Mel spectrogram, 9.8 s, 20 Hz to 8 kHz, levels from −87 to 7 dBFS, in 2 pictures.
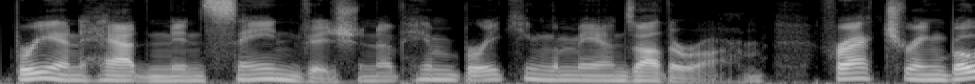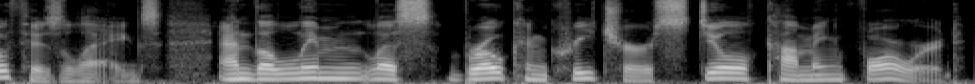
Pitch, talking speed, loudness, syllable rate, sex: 120 Hz, 150 wpm, -21 LUFS, 4.1 syllables/s, male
